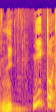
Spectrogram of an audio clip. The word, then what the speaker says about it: Nikko: And so this is pronounced Nikko.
